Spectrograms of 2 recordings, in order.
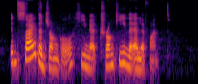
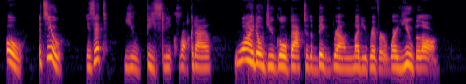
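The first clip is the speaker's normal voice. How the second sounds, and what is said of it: Big deep character voice. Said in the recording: “in his big, deep voice.”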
